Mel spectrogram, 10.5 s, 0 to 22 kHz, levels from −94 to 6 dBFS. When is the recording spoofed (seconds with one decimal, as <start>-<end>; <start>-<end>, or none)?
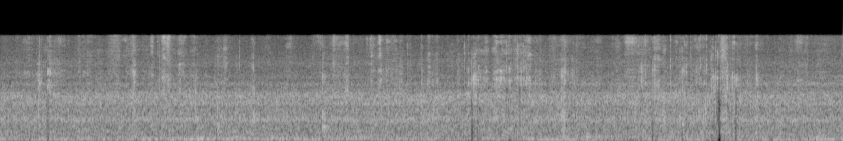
0.8-2.7; 4.6-7.2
